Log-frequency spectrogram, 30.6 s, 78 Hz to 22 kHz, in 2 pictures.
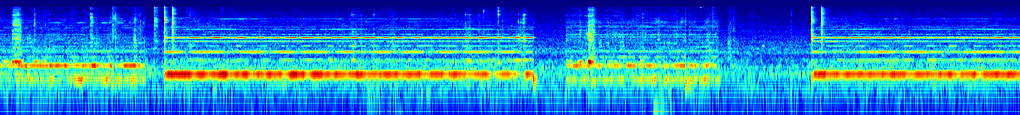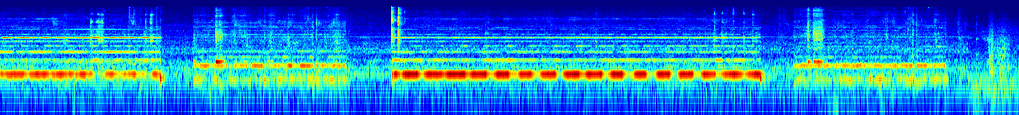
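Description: NEMA 17 stepper motors of a wire-coil winding machine whining at a steady pitch while winding. They run in repeated cycles: about five seconds at one pitch, then a shorter run of about two seconds at a different pitch, with clicks and brief pauses between. The cycle goes round about three times.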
